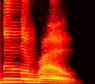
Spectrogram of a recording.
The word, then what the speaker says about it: LuLaRoe: Is it called LuLaRoe or LuLaRoe? – It's called LuLaRoe.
